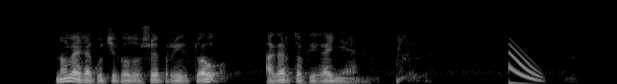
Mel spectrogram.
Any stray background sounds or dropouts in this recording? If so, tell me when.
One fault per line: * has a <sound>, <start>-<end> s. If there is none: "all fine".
* has a thud, 4.0-4.3 s
* has a chirp, 5.1-5.5 s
